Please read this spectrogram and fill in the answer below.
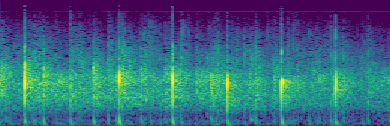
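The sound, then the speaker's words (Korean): Applause from an audience at a sermon: a steady wash of claps with sharper accents falling at a regular pace about every half second, fairly faint and without speech. “자, 그럼 이때 박수 한번 칩시다.”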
